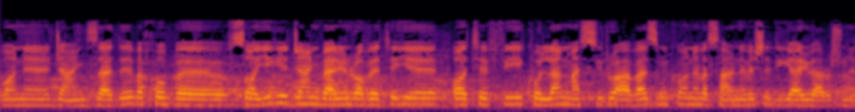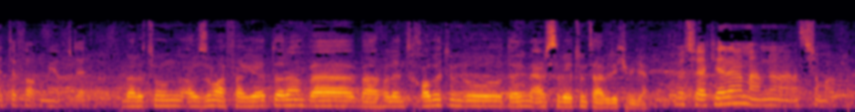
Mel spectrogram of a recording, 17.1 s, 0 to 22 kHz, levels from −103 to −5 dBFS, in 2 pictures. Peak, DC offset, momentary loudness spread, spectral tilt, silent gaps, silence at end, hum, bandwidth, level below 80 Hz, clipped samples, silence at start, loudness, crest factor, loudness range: -12 dBFS; under 0.1%; 9 LU; -4 dB/octave; none; 0 s; none; 11.5 kHz; -74 dBFS; under 0.1%; 0 s; -31 LUFS; 20 dB; 4 LU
